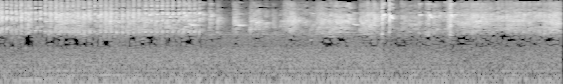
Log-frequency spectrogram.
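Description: Lovebirds chatter nonstop, a dense wash of shrill, high chirps and squeaks from several birds at once, with a few sharper notes standing out near the end.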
